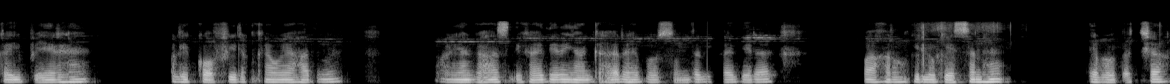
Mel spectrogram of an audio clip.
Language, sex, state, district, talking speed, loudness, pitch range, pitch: Hindi, male, Bihar, Sitamarhi, 165 wpm, -20 LUFS, 110-115 Hz, 110 Hz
